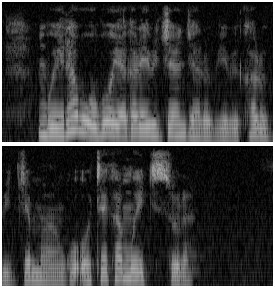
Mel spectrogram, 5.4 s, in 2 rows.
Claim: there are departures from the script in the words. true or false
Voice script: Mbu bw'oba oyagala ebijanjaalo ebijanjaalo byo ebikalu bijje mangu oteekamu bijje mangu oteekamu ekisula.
true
